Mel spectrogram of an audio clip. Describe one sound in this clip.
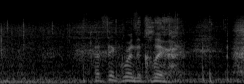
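A man grunts with effort.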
